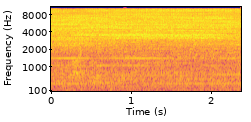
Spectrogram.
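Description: Corrugated-board single facer and its plant running: a steady, even hiss with a low hum of a few fixed tones beneath it.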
